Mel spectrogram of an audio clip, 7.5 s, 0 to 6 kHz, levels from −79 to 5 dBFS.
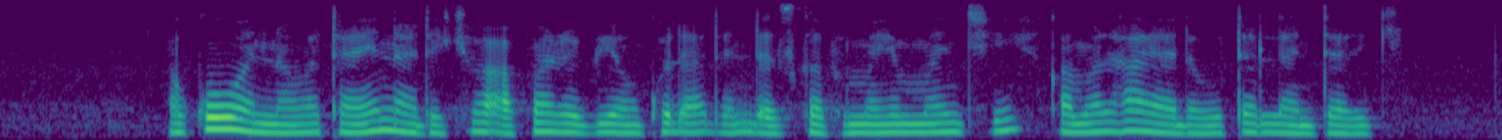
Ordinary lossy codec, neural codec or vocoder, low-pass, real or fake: none; none; 5.4 kHz; real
